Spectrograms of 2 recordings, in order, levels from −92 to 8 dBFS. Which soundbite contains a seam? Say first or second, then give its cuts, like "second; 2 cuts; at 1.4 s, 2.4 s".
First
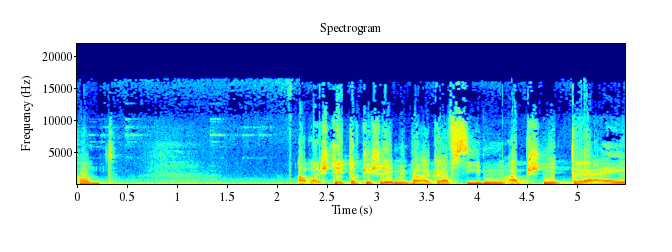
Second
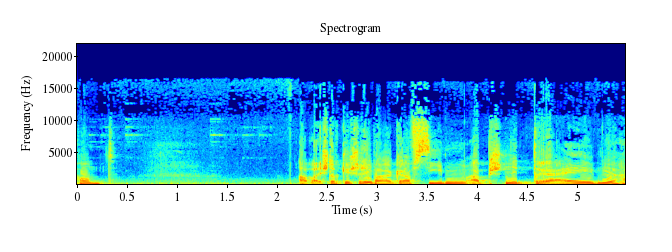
second; 2 cuts; at 2.5 s, 2.9 s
